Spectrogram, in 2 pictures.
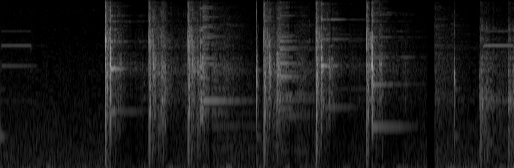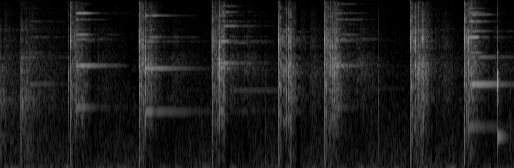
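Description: A pistol fires rapid shots outdoors.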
